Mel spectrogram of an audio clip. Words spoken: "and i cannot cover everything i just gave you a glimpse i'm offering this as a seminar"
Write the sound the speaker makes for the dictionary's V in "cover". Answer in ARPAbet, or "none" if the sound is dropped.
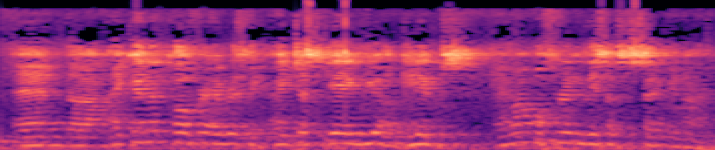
F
